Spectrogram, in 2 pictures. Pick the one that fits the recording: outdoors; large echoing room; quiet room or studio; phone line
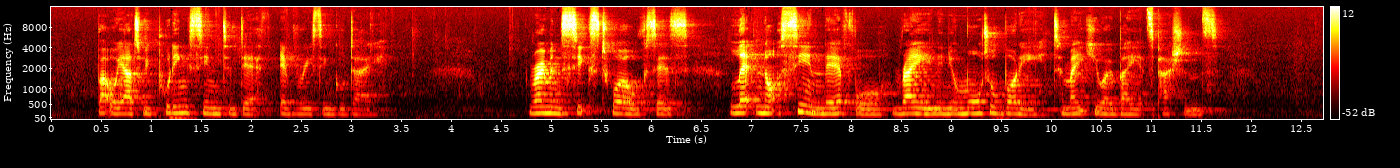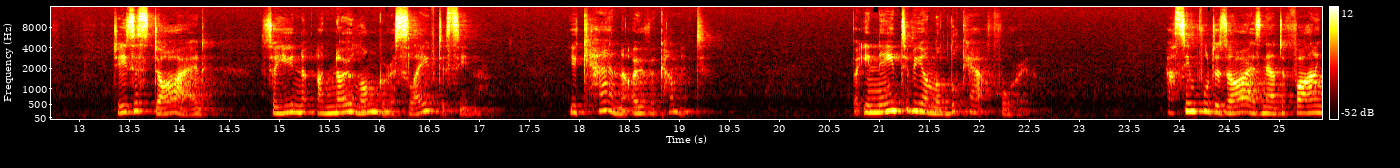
large echoing room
